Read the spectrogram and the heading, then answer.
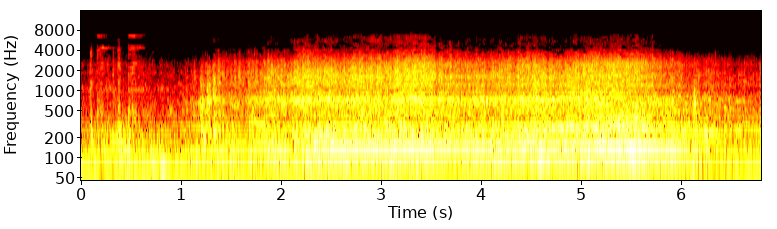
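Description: A taxi engine idles outside a house as a man gets out, with a steady low rumble and hum, growing a little fuller after the first couple of seconds and holding evenly throughout, with no voices.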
